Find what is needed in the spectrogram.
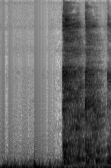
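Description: A few quick, harsh coughs come in a burst from about a second and a quarter in, after a brief low thump.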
